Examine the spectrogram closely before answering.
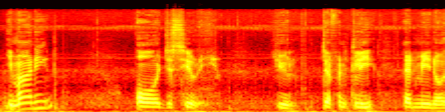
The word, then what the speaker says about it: Jasiri: So the faith in her to survive and the courage, or how courageous she is, and we say that Jasiri.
